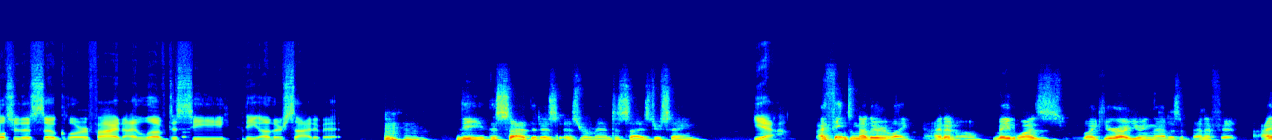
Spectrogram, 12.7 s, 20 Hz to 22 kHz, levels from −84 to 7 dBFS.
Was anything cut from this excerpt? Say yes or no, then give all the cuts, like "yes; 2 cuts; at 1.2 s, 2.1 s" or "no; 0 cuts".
yes; 4 cuts; at 2.4 s, 5.6 s, 8.5 s, 10.1 s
